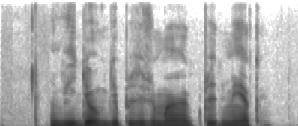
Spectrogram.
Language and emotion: Russian, neutral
